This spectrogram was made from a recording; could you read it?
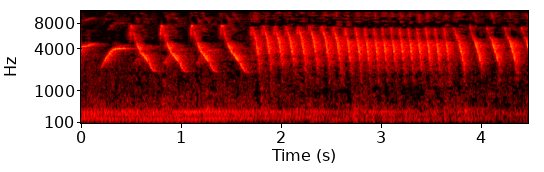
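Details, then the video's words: Master song of a canary in the gacor ngebor style, used to train birds: several quick falling whistled sweeps, then a long rapid rolling trill of repeated high notes. "Masteran Burung Kenari gacor ngebor"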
